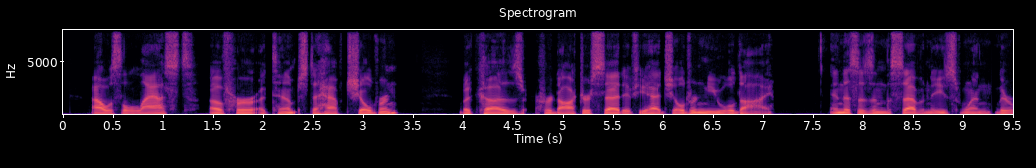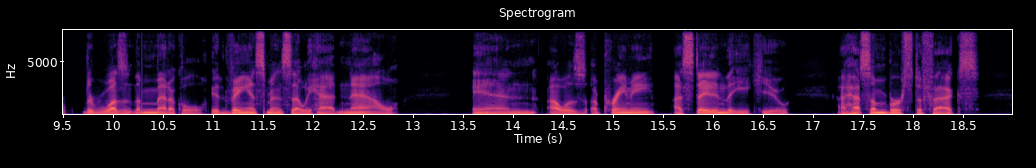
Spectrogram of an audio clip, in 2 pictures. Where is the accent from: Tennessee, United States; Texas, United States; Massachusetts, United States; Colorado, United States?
Tennessee, United States; growing up in East Tennessee, being a theater student, you can imagine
